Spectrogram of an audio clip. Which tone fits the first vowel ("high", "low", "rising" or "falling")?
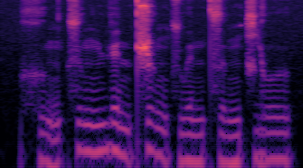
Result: low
